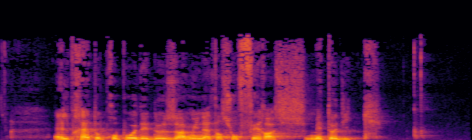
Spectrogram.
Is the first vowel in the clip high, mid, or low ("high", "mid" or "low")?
mid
